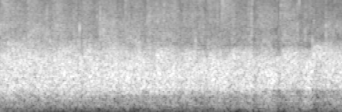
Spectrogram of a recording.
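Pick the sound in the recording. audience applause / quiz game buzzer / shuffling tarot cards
audience applause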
